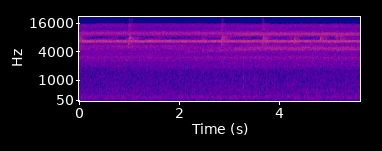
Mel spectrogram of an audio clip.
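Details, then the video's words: Cicadas singing at night outdoors: a continuous, shrill, high-pitched drone with a faint wavering shimmer, holding steady throughout with no breaks, over a soft low background hiss. "Cicadas at Night Sound Effect"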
